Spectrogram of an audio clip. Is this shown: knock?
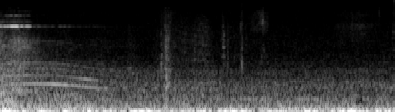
no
